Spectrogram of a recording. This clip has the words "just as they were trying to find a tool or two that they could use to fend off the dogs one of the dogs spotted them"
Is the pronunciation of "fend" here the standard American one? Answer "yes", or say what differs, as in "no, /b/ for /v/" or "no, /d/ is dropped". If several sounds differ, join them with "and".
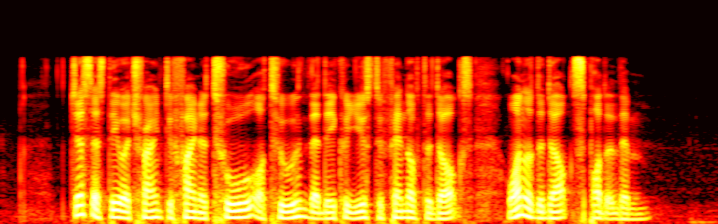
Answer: yes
